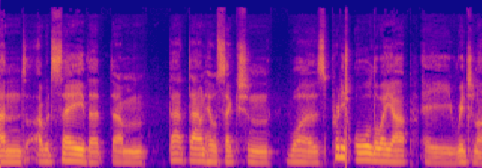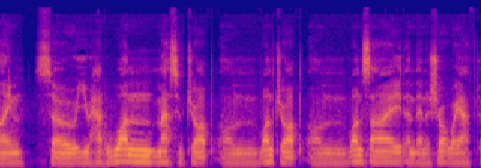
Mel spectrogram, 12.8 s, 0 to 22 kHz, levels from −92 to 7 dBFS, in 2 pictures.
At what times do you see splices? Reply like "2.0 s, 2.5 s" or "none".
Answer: 2.1 s, 3.7 s, 5.6 s, 6.8 s, 10.1 s

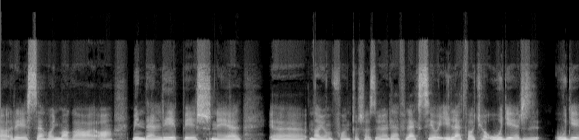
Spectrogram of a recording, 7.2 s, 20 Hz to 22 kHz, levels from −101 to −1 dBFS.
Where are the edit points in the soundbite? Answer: none

